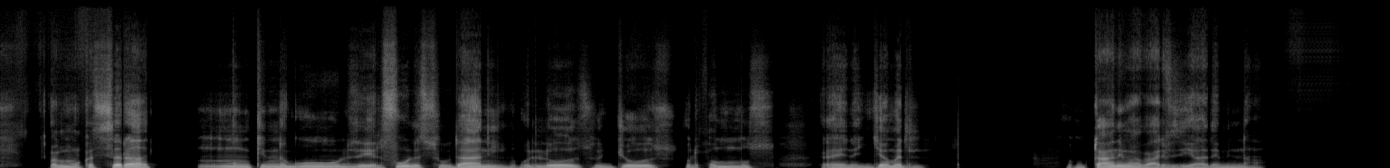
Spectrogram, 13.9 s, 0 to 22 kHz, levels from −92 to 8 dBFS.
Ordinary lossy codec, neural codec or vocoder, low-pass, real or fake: none; autoencoder, 48 kHz, 128 numbers a frame, DAC-VAE, trained on Japanese speech; none; fake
